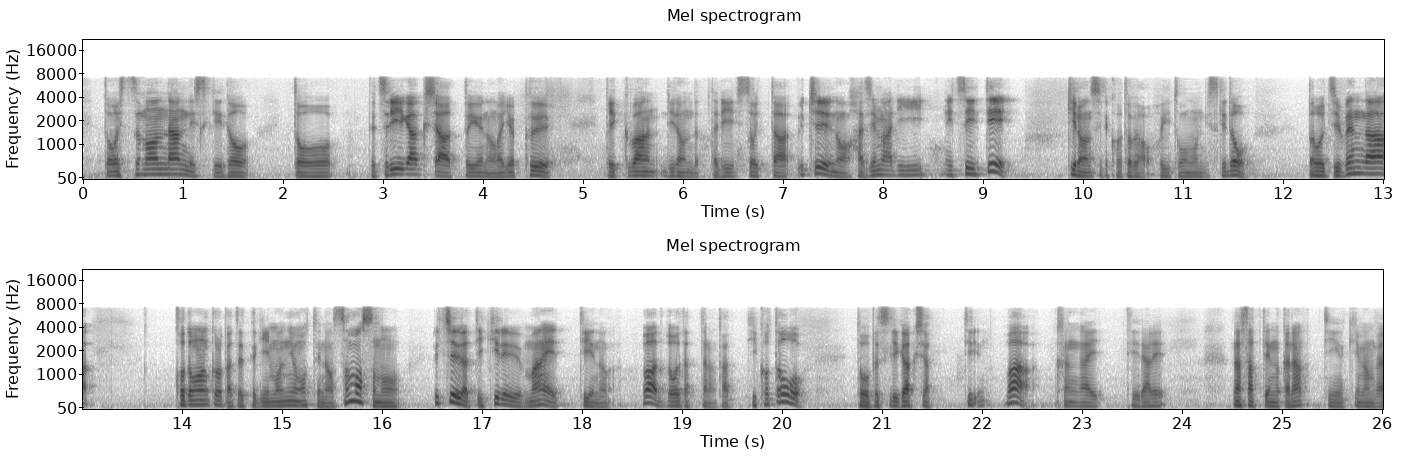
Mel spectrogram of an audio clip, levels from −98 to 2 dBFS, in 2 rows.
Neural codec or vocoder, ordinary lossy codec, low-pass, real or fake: codec, 16 kHz, 0.8 kbps, ZipCodec; none; 7.2 kHz; fake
